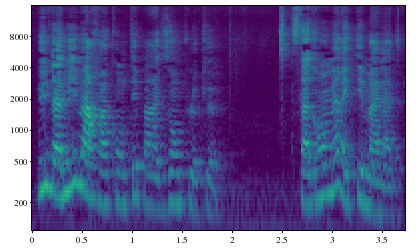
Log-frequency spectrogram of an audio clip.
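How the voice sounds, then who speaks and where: A woman's voice: medium pitch, lively intonation, fairly quick, a bit bright. A woman hosting a casual live stream, talking with frequent hesitations, repeated words and fillers. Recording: roomy echo with faint noise.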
